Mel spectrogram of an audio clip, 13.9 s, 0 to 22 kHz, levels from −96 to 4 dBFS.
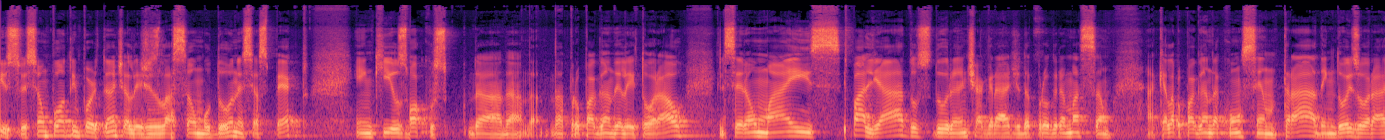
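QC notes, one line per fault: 4.10 s, 5.21 s, 8.45 s and 11.78 s, dropped buffer (overrun): at each point the sound jumps suddenly forward, with no silence in between. Roughly a third of a second goes missing at 4.10 s and 5.21 s, and about a tenth of a second at 8.45 s and 11.78 s. The likely cause is that the capture side fell behind and its buffer was overwritten. Unlike an underrun, nothing is padded or repeated; the audio simply splices shut.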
